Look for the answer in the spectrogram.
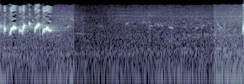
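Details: Red-whiskered bulbul singing a Sông Kôn style song for daily training of bulbuls: an opening phrase of six quick warbled whistles, a long pause, then the start of another phrase.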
